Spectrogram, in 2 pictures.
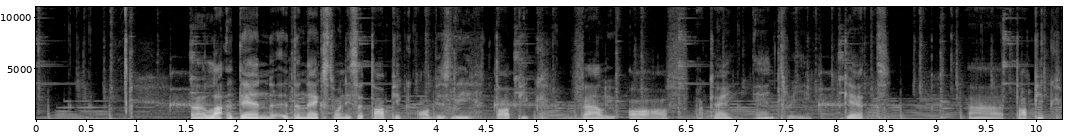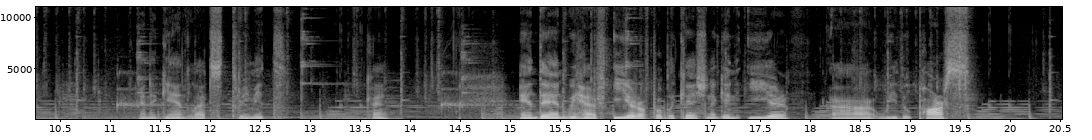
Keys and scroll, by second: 4.7 Return, 17.2 Return.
